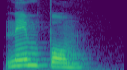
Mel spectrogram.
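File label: "нэм пом", Komi, female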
